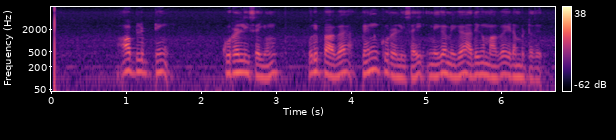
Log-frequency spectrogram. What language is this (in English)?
Tamil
